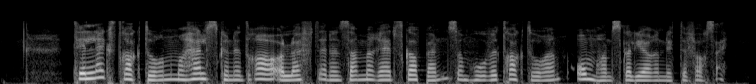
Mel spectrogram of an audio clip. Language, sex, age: Norwegian, female, 22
